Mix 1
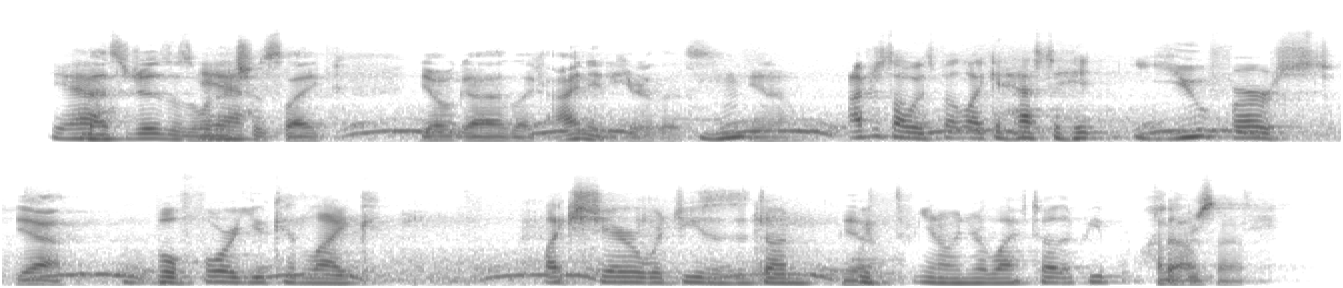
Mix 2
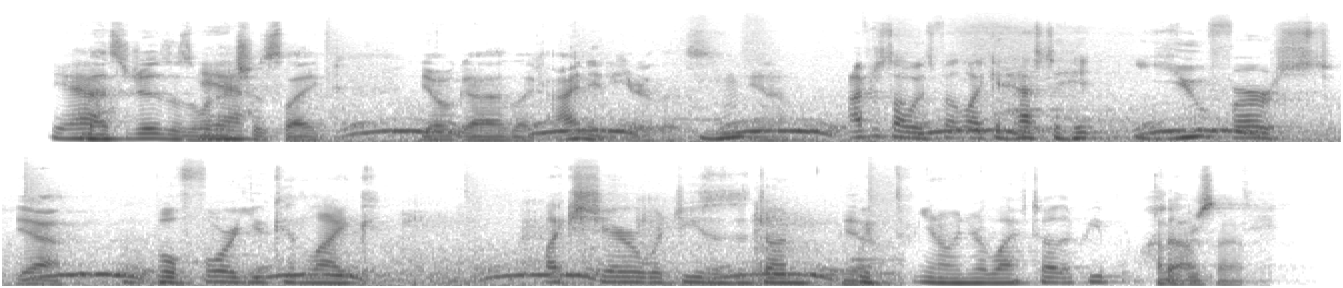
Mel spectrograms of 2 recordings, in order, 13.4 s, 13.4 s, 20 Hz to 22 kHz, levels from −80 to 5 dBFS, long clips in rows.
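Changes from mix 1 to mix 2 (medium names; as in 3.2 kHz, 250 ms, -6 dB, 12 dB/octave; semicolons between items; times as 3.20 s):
background +5.0 dB; master: remove cabinet simulation 190–5400 Hz, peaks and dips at 360 Hz -5 dB, 1.2 kHz -8 dB, 1.8 kHz -3 dB, 2.6 kHz +5 dB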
